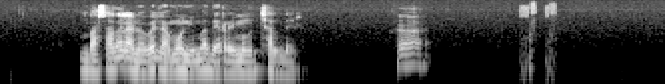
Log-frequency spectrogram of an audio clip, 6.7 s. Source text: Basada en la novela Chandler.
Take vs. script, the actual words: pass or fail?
fail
